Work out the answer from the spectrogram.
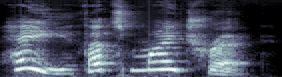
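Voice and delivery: high, drawn-out indignant call; indignant protest. Acted. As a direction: protest as if someone stole your move. Acted protest at monster copying her.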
